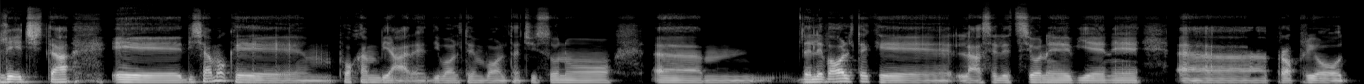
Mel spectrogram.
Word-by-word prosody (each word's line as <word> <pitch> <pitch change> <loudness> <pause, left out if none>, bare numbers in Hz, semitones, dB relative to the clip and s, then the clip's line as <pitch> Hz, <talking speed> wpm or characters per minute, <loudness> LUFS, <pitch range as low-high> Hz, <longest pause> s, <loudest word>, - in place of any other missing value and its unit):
lecita, 115 0 +5 0.4
ehm, 100 - +5
diciamo 135 - +1
che 95 - 0 0.3
può - - -2
cambiare 95 -6 -2
di 95 - -6
volta 95 0 -5
in 95 - -5
volta. 90 -1 -5
Ci 90 +3 -7
sono, 95 0 -2 0.4
ehm, 95 -7 -4 0.2
delle 115 +2 +3
volte 135 +2 +4
che 95 -6 -1
la 90 0 -1
selezione 100 +1 0
viene, 100 0 -1 0.3
uhm, 90 0 -3
proprio 90 -2 0
95 Hz, 90 wpm, -22 LUFS, 90-105 Hz, 0.4 s, lecita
